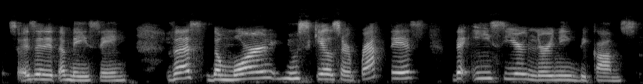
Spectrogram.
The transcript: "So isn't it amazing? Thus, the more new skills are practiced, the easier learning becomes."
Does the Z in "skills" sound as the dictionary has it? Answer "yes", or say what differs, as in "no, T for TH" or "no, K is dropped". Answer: no, S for Z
